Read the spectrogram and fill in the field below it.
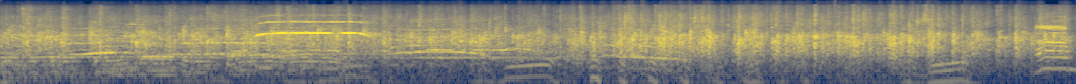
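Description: Studio audience applauding a guest as he comes on stage at a New Year's Eve special, steady dense clapping throughout with crowd voices and faint cheers mixed in.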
